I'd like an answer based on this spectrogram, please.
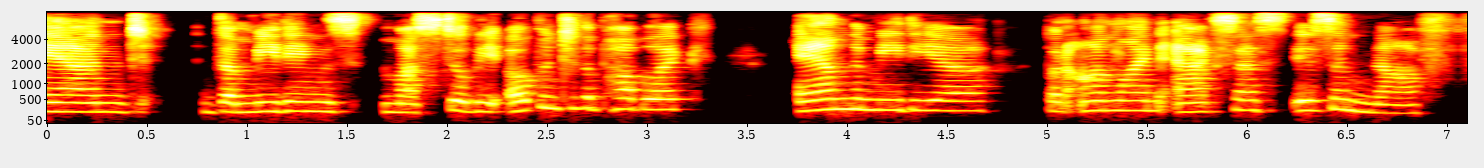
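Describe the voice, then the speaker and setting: A woman with an American accent speaks at a fairly slow pace, with fairly even intonation and a fairly high pitch. It is a plain, everyday voice. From New York. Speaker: law professor. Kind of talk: webinar presentation.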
